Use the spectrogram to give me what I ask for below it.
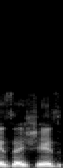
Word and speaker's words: exegese: Eu sou ruim de pronunciar esse nome, mas é exegese como se o X fosse um Z.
